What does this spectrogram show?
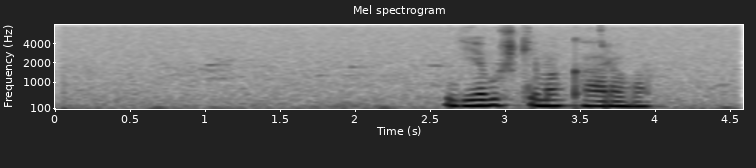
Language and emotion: Russian, neutral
